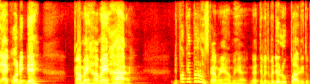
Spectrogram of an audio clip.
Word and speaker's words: Kamehameha: yang enggak tahu came mungkin ada yang mispronounce kamiha ya cuman ya itu mungkin itu masalah yang cukup umum sih Kame Kameha gitu kan kame hameha kan.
